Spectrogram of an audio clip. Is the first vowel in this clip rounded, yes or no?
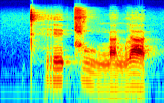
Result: no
